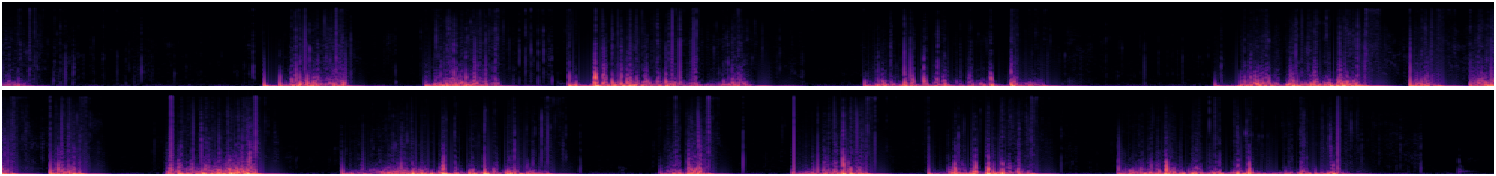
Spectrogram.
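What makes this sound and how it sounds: A metal-tipped dot stick with a wooden handle scratches inside the soft, hollow canal of a pinkish-white silicone binaural microphone ear. Dense bursts of deep, muffled scraping and rumbling come in short clusters separated by brief silences, with almost all the energy in the low range.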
